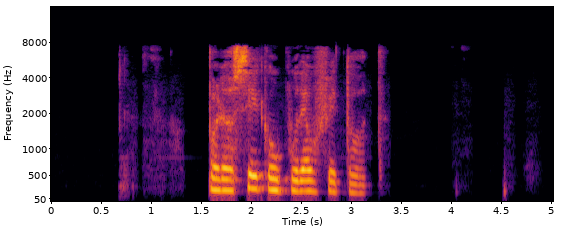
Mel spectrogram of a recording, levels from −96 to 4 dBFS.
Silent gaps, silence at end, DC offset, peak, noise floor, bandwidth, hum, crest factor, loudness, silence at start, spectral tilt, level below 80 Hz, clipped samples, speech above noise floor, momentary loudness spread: none; 1.7 s; under 0.1%; -2 dBFS; under -90 dBFS; 7.8 kHz; none; 18 dB; -14 LUFS; 1.6 s; -3.5 dB/octave; -62 dBFS; under 0.1%; over 76 dB; 17 LU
